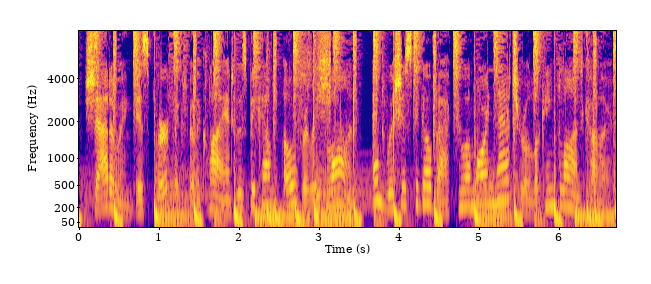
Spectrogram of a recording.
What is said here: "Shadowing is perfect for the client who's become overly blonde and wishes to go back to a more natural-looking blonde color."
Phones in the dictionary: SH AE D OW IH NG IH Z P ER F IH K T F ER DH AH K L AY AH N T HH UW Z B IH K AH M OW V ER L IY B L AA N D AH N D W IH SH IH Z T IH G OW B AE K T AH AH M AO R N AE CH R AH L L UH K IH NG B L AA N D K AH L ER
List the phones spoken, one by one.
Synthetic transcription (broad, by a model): SH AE D OW IH NG IH Z P ER F IH K T F ER DH AH K L AY AH N T HH UW Z B IH K AH M OW V ER L IY B L AA N D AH N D W IH SH IH Z T IH G OW B AE K T AH AH M AO R N AE CH R L L UH K IH NG B L AA N D K AH L ER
